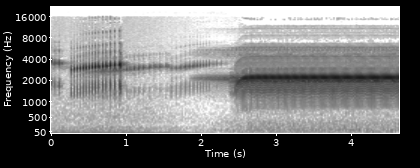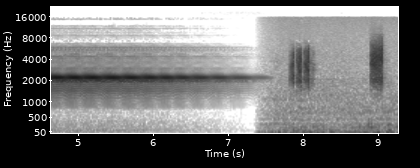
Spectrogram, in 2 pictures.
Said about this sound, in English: After the sounds of a spring thunderstorm, you heard two frog breeding calls from the upland chorus frog and the southern toad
